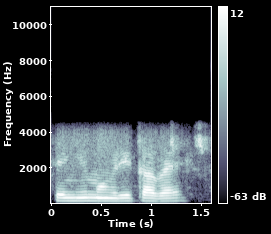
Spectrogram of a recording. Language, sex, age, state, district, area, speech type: Maithili, female, 45-60, Bihar, Purnia, urban, conversation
